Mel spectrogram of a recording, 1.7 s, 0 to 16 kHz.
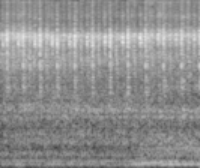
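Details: Suzuki Scrum F6A with a 12V system that was hard to start, after ignition switch replacement: it now starts at a flick of the key and the small petrol engine idles steadily with a quick, even ticking beat and no stumbles; running normally.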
